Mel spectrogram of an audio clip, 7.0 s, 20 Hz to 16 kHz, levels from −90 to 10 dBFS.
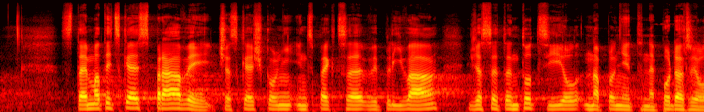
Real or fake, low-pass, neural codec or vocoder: real; 14.4 kHz; none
